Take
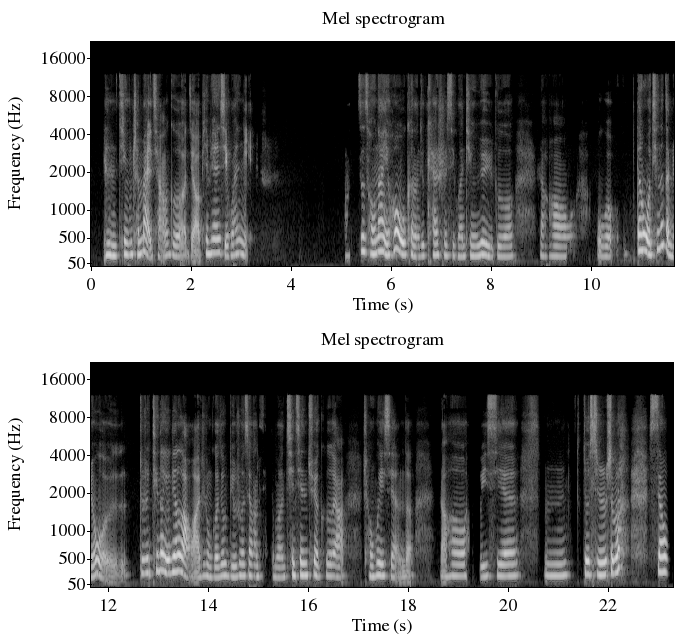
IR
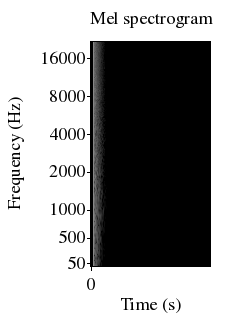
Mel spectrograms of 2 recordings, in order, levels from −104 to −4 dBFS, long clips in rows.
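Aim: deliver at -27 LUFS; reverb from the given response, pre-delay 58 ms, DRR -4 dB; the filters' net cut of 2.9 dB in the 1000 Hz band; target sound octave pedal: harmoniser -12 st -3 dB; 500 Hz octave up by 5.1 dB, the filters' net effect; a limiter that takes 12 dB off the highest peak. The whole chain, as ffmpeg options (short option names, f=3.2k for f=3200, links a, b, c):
-filter_complex "[0:a]equalizer=f=500:t=o:g=8,equalizer=f=1k:t=o:g=-8.5,alimiter=limit=-22.5dB:level=0:latency=1,asplit=2[a][b];[1:a]atrim=start_sample=2205,adelay=58[c];[b][c]afir=irnorm=-1:irlink=0,volume=5.5dB[d];[a][d]amix=inputs=2:normalize=0,asplit=2[e][f];[f]asetrate=22050,aresample=44100,atempo=2,volume=-3dB[g];[e][g]amix=inputs=2:normalize=0,volume=-1.5dB"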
